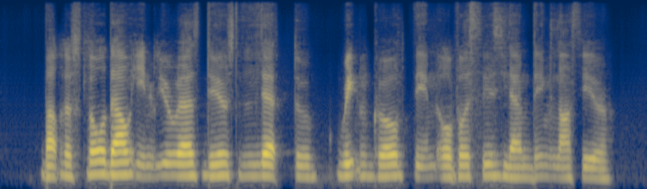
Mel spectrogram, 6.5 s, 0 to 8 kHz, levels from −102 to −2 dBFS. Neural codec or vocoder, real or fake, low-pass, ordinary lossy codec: codec, 16 kHz, 0.5 kbps, X-Codec, HuBERT features, trained on general audio; fake; none; none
